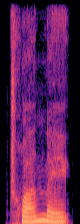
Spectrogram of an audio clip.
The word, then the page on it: 传媒: chuán méi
